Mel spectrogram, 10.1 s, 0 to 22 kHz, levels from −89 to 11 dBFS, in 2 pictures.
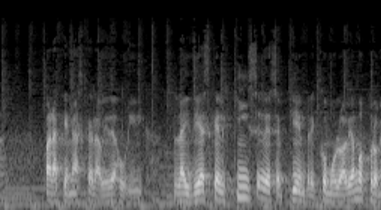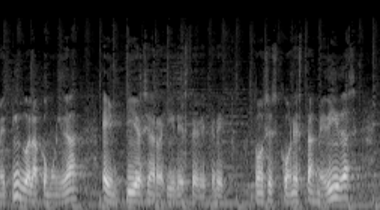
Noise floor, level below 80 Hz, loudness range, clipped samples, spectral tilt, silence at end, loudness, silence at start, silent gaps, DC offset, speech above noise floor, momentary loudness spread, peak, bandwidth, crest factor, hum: -38 dBFS; -44 dBFS; 2 LU; under 0.1%; -7 dB/octave; 0 s; -18 LUFS; 0 s; none; under 0.1%; 21 dB; 10 LU; 0 dBFS; 11.5 kHz; 18 dB; none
